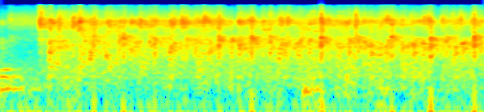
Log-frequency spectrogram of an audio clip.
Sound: applause

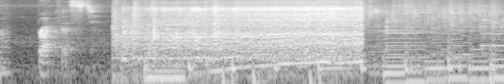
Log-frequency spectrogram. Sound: blending whirring

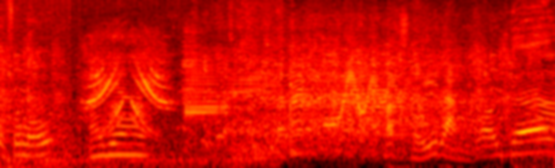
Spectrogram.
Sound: laughing

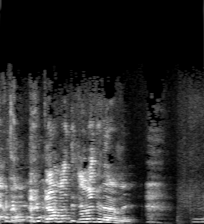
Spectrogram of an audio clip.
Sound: just laughs

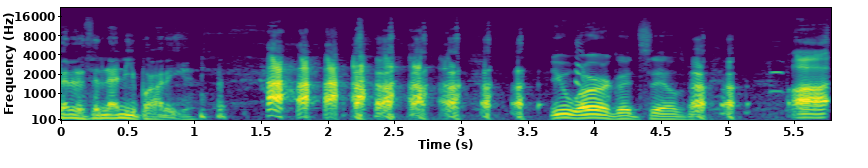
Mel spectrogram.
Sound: both laughing

